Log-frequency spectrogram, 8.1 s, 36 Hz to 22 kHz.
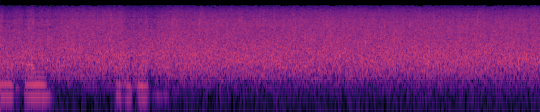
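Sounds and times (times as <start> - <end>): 
steady dense rain pouring: 0.0 - 8.1.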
